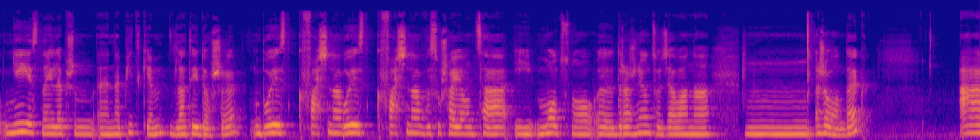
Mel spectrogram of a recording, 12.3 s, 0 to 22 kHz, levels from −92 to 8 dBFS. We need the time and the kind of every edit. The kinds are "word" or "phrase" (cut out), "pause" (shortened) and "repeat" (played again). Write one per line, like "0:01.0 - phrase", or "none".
0:03.1 - pause
0:04.3 - repeat
0:09.2 - pause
